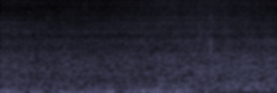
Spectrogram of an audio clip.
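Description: Wind and breaking surf roll over a beach at Hua Hin, a dense, steady roar of waves mixed with gusty wind rumble on the microphone, with no voices.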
